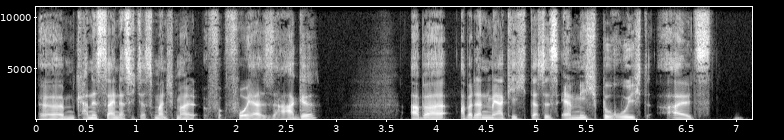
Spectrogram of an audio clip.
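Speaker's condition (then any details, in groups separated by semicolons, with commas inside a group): Stuttering; stuttering since childhood, much worse about 20 years ago, years of intensive speech therapy (logopedics); rather fluent day, interview not stressful, bad days milder than before; blocks, plosives hardest incl. d and w, soft onsets, pauses to breathe, less stuttering in self-talk; repeated words, prolonged sounds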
